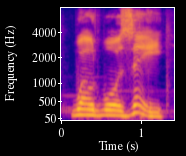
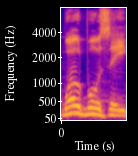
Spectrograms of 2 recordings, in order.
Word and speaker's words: World War Z: World War World War Zed. Ha. Let's clear that up for a start. I'm English and in my language, which is also called English, Z is pronounced zed.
